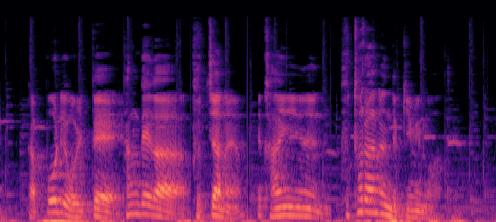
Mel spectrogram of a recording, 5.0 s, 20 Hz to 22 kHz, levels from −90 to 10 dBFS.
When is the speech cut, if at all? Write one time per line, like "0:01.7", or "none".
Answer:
0:01.2
0:01.9

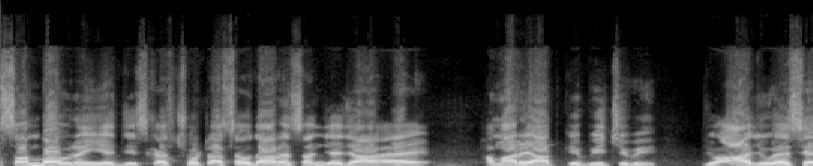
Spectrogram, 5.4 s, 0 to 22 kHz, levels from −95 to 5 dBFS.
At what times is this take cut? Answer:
none

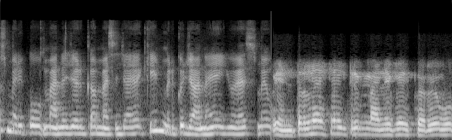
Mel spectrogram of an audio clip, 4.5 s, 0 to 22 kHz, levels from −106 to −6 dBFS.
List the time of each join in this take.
0:02.7

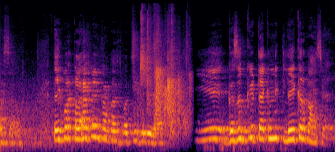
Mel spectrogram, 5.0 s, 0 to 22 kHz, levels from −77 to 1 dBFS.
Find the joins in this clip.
0:02.9

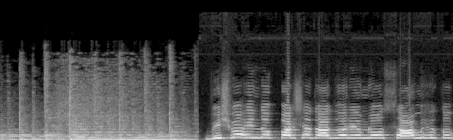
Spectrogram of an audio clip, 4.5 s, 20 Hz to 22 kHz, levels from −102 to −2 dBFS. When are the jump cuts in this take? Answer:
none

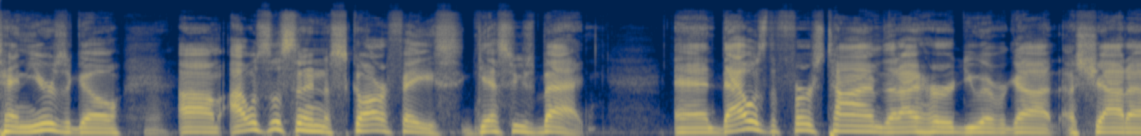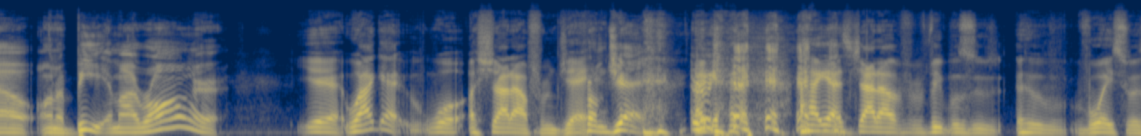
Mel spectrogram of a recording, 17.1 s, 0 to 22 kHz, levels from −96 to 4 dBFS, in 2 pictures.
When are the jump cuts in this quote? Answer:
none

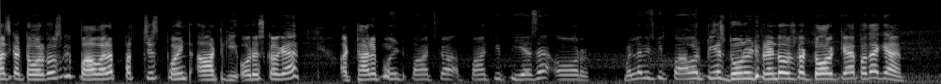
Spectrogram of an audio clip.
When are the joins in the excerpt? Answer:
none

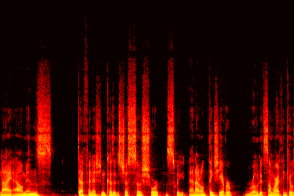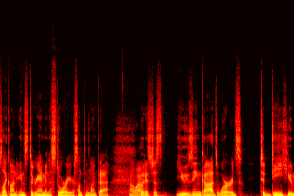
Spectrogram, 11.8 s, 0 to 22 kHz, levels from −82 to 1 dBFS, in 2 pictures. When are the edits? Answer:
none

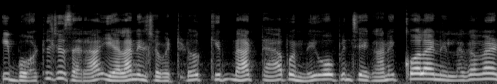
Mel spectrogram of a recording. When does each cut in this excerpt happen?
none

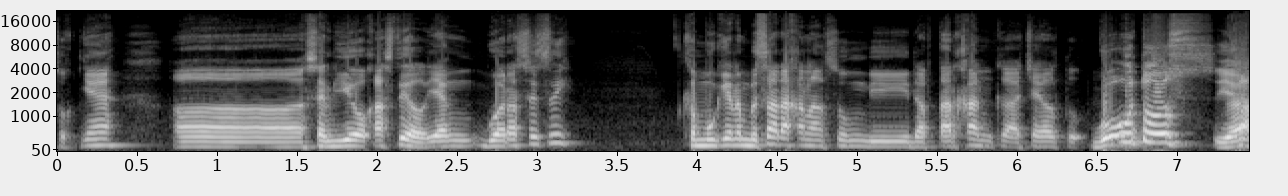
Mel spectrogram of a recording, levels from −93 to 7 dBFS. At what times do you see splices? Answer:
0:06.3

